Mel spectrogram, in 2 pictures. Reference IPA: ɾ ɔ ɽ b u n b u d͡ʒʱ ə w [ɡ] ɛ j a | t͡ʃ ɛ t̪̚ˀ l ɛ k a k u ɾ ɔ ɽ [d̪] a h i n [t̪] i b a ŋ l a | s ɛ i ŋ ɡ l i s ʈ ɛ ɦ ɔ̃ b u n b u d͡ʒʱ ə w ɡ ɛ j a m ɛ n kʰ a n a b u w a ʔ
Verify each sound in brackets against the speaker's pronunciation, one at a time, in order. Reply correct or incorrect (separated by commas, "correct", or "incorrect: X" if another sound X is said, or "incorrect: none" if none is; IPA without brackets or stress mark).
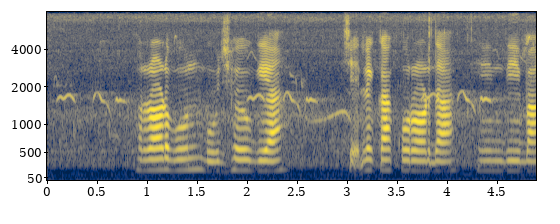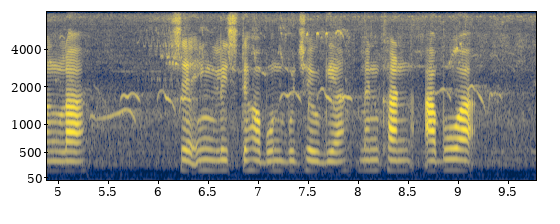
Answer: correct, correct, incorrect: d̪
